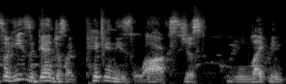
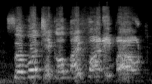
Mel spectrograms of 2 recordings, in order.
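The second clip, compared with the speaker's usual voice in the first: much higher, louder comic yell; shouted punchline; 7 dB louder than usual. Acted. Skeleton apologizes then springs a pun, yelling gleefully. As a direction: burst out with the pun.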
